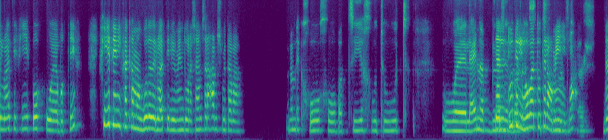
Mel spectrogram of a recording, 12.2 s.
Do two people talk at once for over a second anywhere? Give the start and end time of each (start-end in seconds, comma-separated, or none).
9.9-11.6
